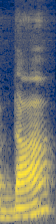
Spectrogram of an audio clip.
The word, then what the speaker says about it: the: মানে দা এর উচ্চারণ দুই রকম হয়। একটা দা এবং একটা দি।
